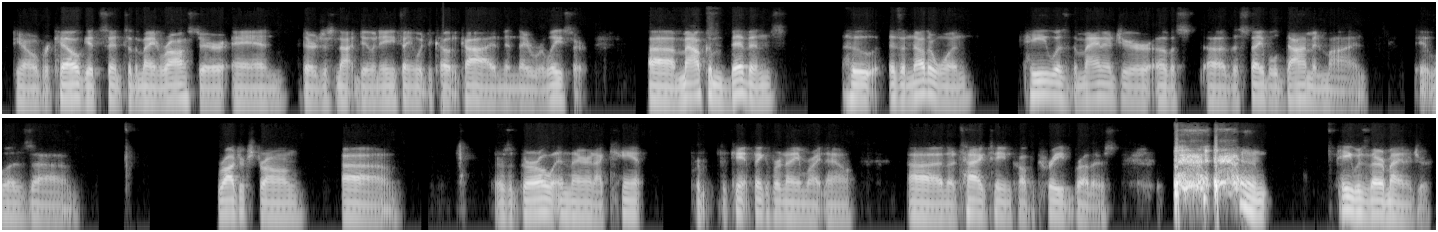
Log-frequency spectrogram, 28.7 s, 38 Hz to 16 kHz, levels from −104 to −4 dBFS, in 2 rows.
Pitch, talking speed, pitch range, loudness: 85 Hz, 160 wpm, 80-95 Hz, -23 LUFS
